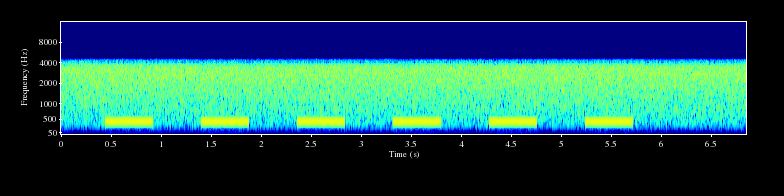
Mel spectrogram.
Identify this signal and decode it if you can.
Telephone call progress tone (single-tone plan, as in Europe, Japan and elsewhere), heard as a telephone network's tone, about 420 Hz, 0.48 s on and 0.48 s off, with phone line noise. Busy tone.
